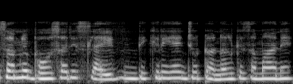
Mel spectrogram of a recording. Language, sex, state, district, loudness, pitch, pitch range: Hindi, female, Bihar, Gaya, -13 LUFS, 270 Hz, 260-295 Hz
